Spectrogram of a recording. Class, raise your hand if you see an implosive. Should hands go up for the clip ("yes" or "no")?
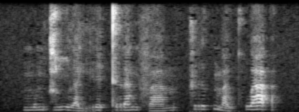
no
